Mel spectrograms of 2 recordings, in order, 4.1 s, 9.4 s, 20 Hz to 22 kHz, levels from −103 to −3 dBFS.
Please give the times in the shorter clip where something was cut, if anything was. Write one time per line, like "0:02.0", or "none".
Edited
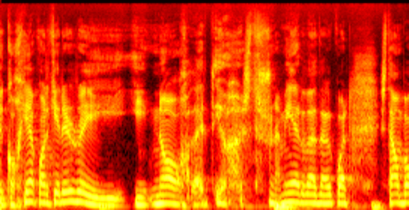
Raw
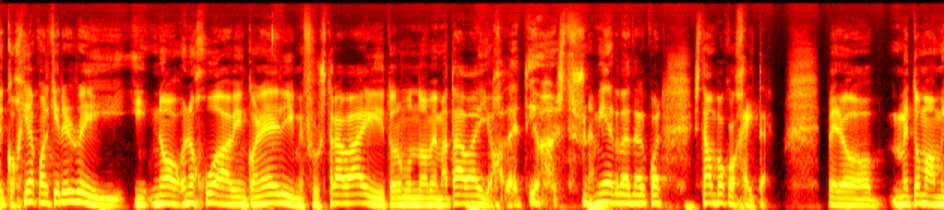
0:01.8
